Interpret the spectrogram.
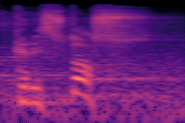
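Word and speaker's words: Cristos (Χριστός): O sea, en griego no es Cristo, es Cristos. Ahí lleva la fuerza en la segunda sílaba.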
